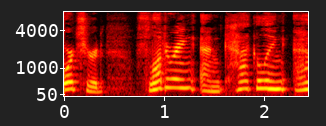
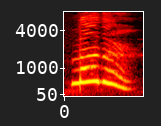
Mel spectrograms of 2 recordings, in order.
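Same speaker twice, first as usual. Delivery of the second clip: high, squeaky call of mother; tiny mouse cry; 12 semitones higher, 4 dB louder than usual. A narrator's reading. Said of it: "the word that reached Pumpkin's heart".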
